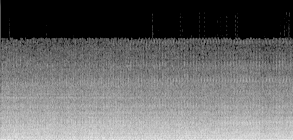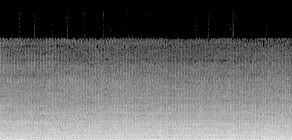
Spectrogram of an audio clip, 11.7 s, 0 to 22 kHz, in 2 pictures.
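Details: 1978 Dodge D150 V8 after fixing top-end lifter tick following cam and head swap (new lifters): smooth, even idle with steady low rumble, no lifter tick, only a tiny exhaust tick suspected; sounds much better, normal idle.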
